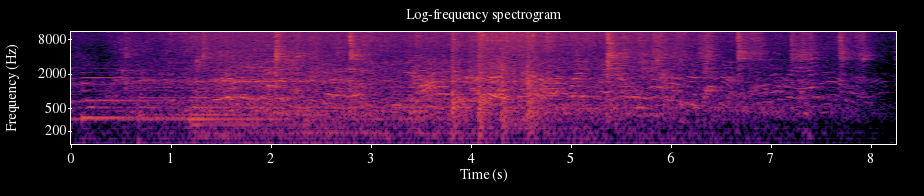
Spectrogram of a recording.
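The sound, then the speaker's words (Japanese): A recording of the busy crowd at Ningxia Night Market, with many overlapping voices chattering at a steady level, scattered clinks and footsteps, and a dense hum of activity throughout. “臨場感を出すために寧夏夜市の収録音をBGMとして流しています。”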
